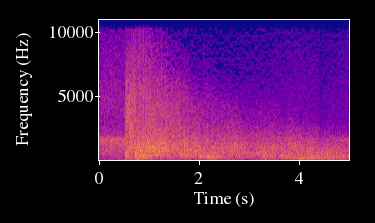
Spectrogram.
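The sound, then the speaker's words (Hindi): A sudden loud crack of thunder bursts in and rolls on into a sustained, heavy rumble, with a dense wash of steady rain hissing underneath throughout. No voices. “पता है एक बार दो पागल छत पर सो रहे थे, तभी अचानक बारिश होने लगी।”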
